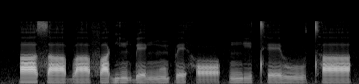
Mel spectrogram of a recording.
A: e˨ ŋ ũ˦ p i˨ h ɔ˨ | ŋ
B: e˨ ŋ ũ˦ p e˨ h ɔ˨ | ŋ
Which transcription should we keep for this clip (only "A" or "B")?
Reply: B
